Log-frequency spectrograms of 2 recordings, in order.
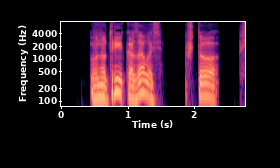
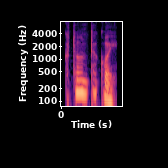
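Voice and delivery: softer panicked question; hushed and frightened; scared whisper; 4 semitones higher, 4 dB quieter than usual. A narrator's reading. Panicking while hiding.

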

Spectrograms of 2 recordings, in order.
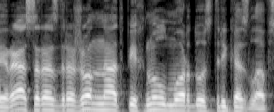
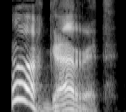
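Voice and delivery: slow, dismayed sigh of a name; огорчённо; much slower than usual. A narrator's reading. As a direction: chide a friend with drawn-out dismay. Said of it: "огорчённо цокнул языком гоблин". (огорчённый протяжный упрёк)

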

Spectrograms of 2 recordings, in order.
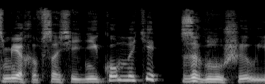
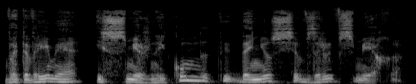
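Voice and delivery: ordinary delivery, nothing marked

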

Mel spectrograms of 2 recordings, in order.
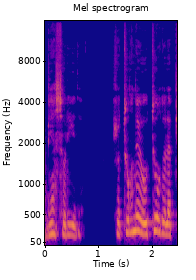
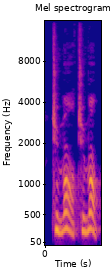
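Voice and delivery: loud, raised, insistent outcry; indignant accusation; 4 semitones higher, 9 dB louder than usual. A narrator's reading. Tearful Marion cuts off Vincent's tale, indignant outcry. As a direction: hurl the accusation twice, loud and high. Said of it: "répéta par deux fois bonne personne Marion".

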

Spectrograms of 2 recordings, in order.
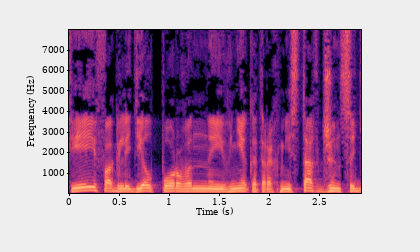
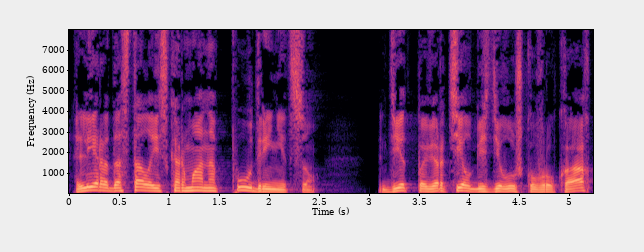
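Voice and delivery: usual speaking voice

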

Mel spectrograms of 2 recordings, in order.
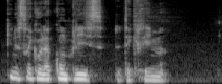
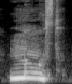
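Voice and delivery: higher, louder outburst; cried out; 5 semitones higher, 7 dB louder than usual. A narrator's reading. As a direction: hurl "Monstre!" at him. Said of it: "en m'écriant". (cri furieux de Victor : « Monstre ! »)

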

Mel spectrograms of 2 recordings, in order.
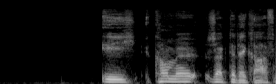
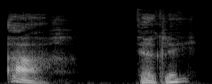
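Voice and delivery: feigned astonishment; 4 semitones lower, 3 dB quieter, much slower than usual. Acted. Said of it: "mit gespieltem Erstaunen".

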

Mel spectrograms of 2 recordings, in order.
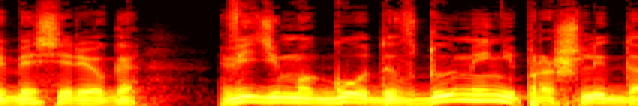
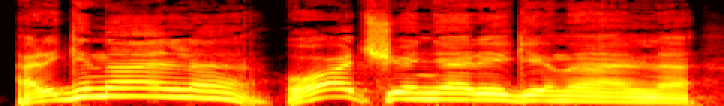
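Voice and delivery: mocking, higher, drawn-out praise; sarcastic; 9 semitones higher, slower than usual. A narrator's reading. Philipp Petrovich mocks the suggested nickname, sarcastic. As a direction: sneer at the idea, slowly. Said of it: "съязвил Филипп Петрович".

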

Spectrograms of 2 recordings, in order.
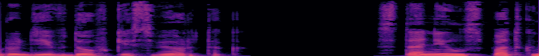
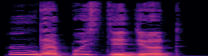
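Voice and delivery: high, loud, careless reply; carefree mermaid; 11 semitones higher, 5 dB louder than usual. A narrator's reading. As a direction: toss it off in a high voice. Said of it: "беспечно отозвалась Веселина".

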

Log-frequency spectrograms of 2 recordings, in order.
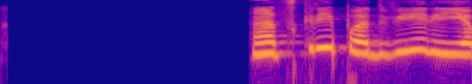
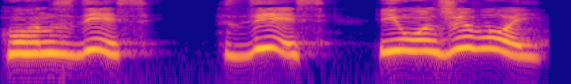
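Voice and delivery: joyful exclaim; 4 dB louder, slower than usual. A narrator's reading. Joyful shouting.

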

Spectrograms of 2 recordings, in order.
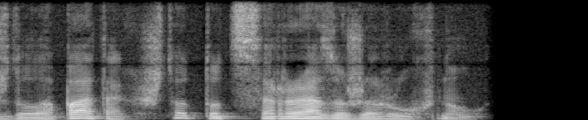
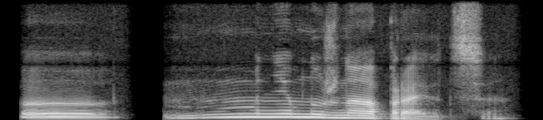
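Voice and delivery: slow, high, hesitant excuse; halting, put-on naive request; feigned simpleton; 10 semitones higher, slower than usual. A narrator's reading. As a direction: draw it out innocently.

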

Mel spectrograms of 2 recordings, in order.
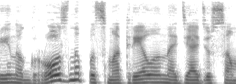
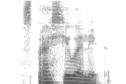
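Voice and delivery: plain reading voice

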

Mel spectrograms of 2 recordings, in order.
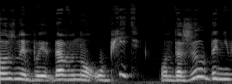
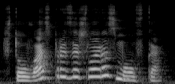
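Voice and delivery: insisting, pitched higher; raised voice; 7 semitones higher, 3 dB louder than usual. A narrator's reading. Lord insisting to his son's wife's friend, raising his voice. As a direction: raise the pitch to press the point. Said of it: "повышая голос".

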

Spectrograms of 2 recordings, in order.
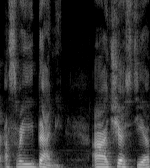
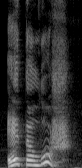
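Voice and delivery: loud, high, drawn-out protest; indignant denial; 9 semitones higher, 7 dB louder, slower than usual. A narrator's reading. Accused suitor to his jealous sweetheart, indignant denial. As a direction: throw the accusation back, slow and loud. Accused lover denies the affair.

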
